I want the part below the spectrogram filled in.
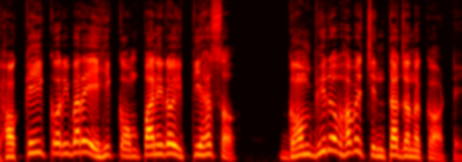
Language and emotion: Odia, disgusted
